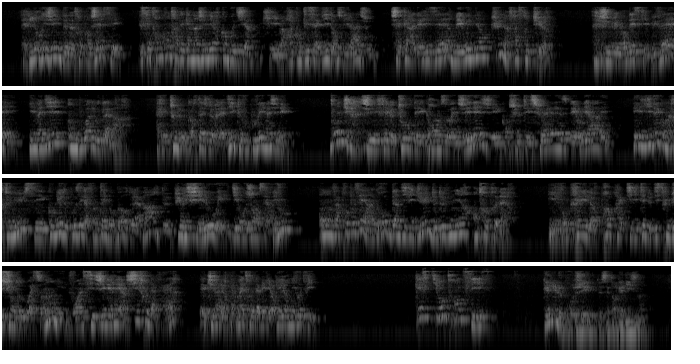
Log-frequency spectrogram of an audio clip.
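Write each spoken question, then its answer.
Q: Quel est le projet de cet organisme ?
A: Aider des villageois cambodgiens à devenir entrepreneurs en créant leur propre activité de distribution d'eau potable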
